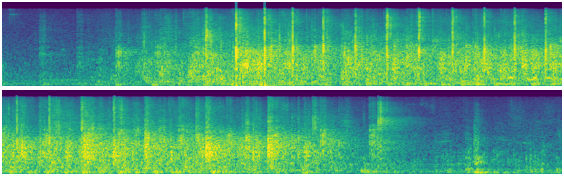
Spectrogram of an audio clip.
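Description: Audience applauding: the clapping builds about a second in, holds for several seconds and dies away near the end.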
